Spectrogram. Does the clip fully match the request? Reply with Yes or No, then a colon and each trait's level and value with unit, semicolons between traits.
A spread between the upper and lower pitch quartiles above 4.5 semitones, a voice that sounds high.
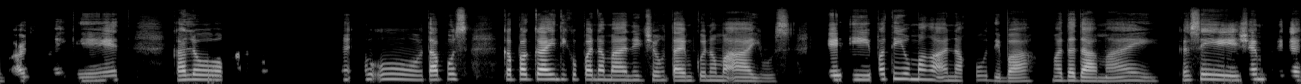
No: average, 4.0 semitones; high, 205 Hz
